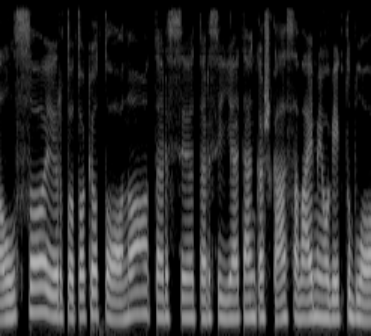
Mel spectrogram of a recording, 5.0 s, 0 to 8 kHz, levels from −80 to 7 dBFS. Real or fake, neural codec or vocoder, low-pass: real; none; 7.2 kHz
